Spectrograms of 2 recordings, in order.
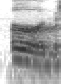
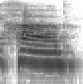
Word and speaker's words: herb: the pronunciation difference so in the United States we say herb so I would say time is an herb it's a silent H and in the UK we say hub so time is a herb the article of the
